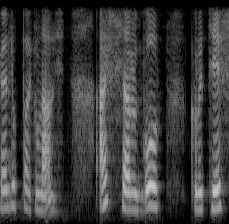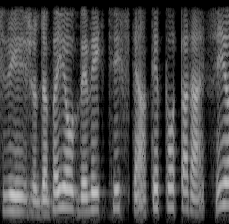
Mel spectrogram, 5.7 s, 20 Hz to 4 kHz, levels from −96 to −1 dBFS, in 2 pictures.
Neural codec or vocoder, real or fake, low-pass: codec, 16 kHz, 1 kbps, FunCodec, trained on LibriTTS, 50 frames a second; fake; 3.6 kHz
